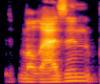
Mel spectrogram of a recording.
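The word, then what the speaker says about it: Malazan: Melazin, Book of the Fallen.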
